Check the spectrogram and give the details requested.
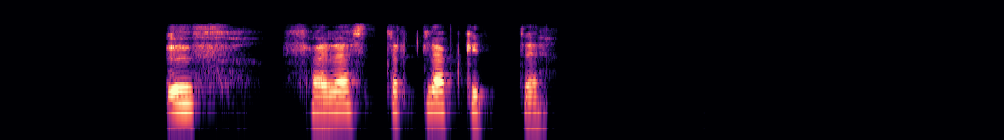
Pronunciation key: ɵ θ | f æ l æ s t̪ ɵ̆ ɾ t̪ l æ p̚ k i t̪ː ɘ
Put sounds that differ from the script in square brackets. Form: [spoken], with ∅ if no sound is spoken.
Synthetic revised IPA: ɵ [f] | f æ l æ s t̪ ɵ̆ ɾ t̪ l æ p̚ k i t̪ː ɘ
